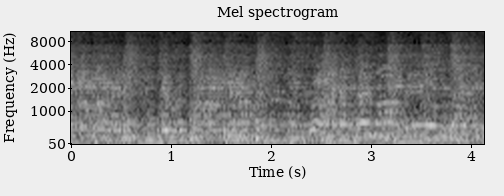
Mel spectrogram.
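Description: Live blues-rock band playing: a male singer over two electric guitars, electric bass and a drum kit, with a steady bass line and regular drum hits.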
